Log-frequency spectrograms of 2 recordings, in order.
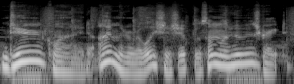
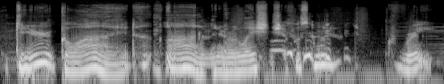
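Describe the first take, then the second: First: It is read quietly. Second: It is read loudly.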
